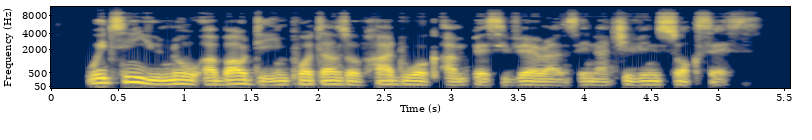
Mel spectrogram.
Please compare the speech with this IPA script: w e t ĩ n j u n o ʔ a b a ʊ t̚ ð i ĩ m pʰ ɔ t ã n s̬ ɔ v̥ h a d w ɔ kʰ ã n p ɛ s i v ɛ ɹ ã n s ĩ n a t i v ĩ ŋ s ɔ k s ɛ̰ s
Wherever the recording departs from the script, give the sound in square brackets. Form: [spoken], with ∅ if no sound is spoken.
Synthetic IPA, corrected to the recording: w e t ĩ n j u n o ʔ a b a ʊ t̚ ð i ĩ m pʰ ɔ t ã n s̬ ɔ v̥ h a d w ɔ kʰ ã n p ɛ s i v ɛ ɹ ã n s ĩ n a [t͡ʃ] i v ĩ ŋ s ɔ k s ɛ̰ s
